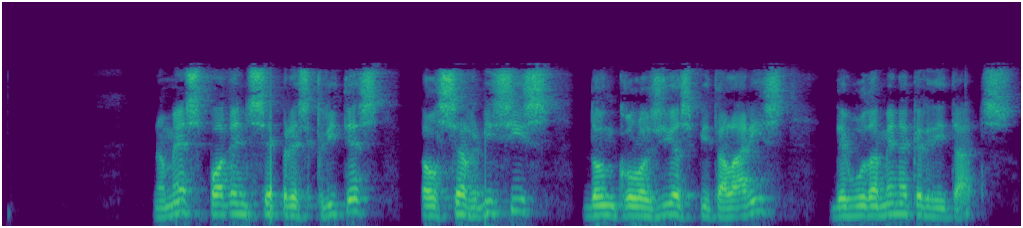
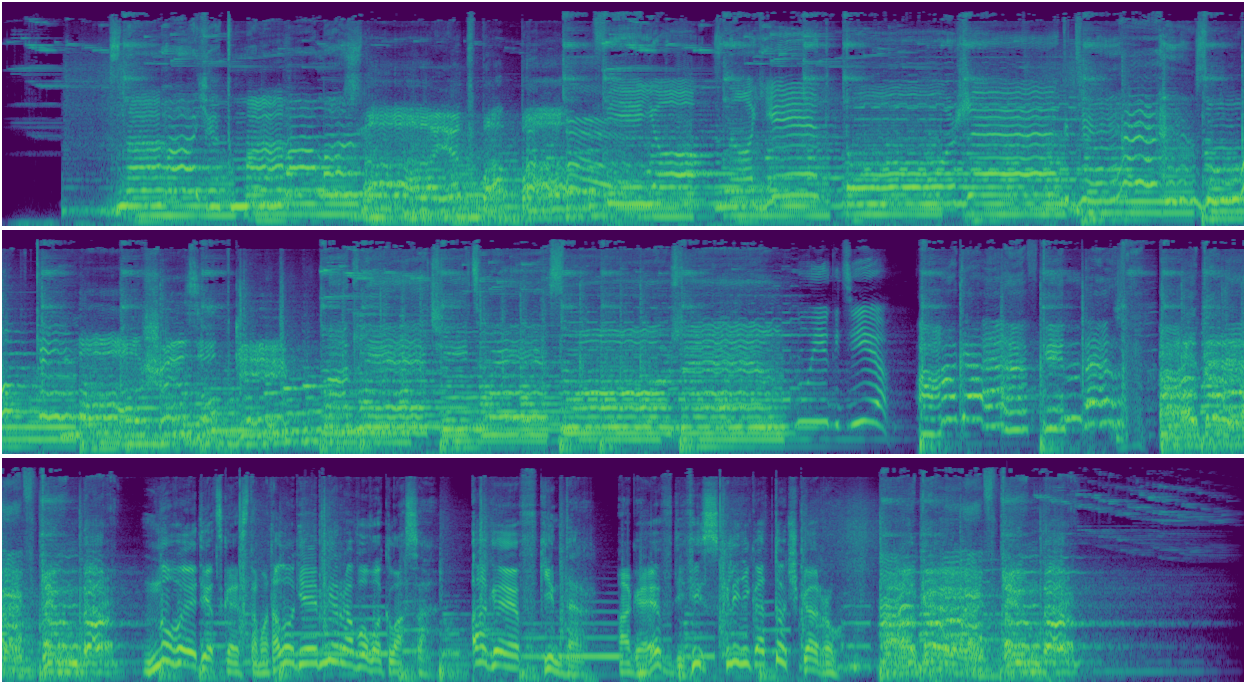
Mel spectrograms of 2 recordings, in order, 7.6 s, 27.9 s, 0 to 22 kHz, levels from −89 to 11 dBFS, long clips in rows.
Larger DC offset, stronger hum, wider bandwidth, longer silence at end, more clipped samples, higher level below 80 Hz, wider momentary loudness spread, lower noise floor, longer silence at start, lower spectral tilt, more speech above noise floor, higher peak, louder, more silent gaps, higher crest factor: neither; neither; second, 8.4 kHz vs 19.5 kHz; second, 0.05 s vs 0.6 s; neither; second, -58 dBFS vs -32 dBFS; about the same, 8 LU vs 6 LU; first, -86 dBFS vs -43 dBFS; first, 1.15 s vs 0.15 s; second, -3 dB/octave vs -4.5 dB/octave; first, 68 dB vs 32 dB; about the same, -2 dBFS vs 0 dBFS; second, -18 LUFS vs -12 LUFS; neither; about the same, 16 dB vs 12 dB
